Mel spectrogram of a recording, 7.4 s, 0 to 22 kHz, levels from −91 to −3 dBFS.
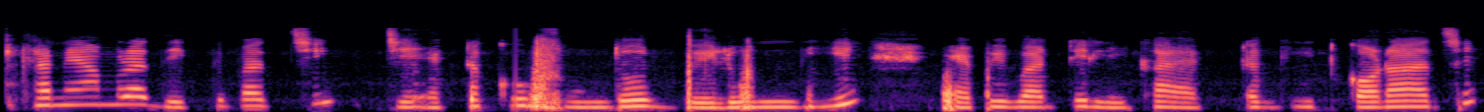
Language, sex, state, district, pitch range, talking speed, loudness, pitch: Bengali, female, West Bengal, Jhargram, 185-240 Hz, 145 wpm, -23 LUFS, 200 Hz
